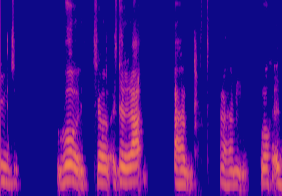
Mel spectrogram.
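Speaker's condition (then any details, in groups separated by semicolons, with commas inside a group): Cerebral palsy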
